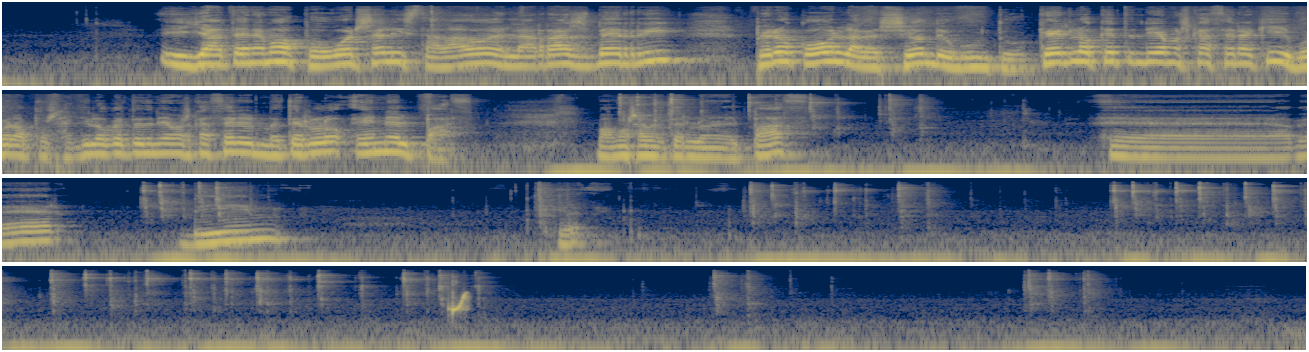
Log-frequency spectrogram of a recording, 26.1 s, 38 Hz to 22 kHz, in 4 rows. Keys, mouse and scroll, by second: 9.4-11.0 typing, 13.5-14.5 typing, 15.7 Return, 16.9-22.0 typing, 23.1 Return, 24.8 shift+g.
